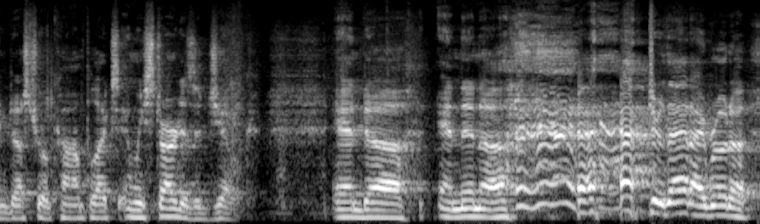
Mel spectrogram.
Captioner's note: laughs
